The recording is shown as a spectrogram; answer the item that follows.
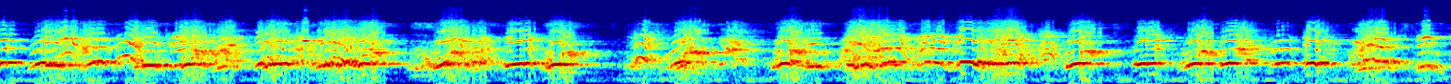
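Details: Several dachshunds, six in all, frantically barking and yipping at a punch balloon; sharp, high-pitched barks overlap continuously in an excited, chaotic chorus.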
